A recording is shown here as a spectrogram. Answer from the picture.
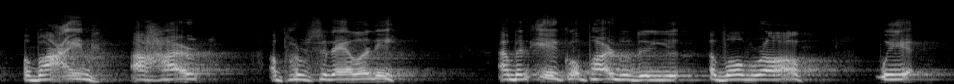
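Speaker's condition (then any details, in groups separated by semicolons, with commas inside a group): Cerebral palsy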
